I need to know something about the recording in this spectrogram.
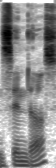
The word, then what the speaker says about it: Tsindos: name is syndos is my full name act which spells act weirdly enough wow um even though the tea is silent um but i was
